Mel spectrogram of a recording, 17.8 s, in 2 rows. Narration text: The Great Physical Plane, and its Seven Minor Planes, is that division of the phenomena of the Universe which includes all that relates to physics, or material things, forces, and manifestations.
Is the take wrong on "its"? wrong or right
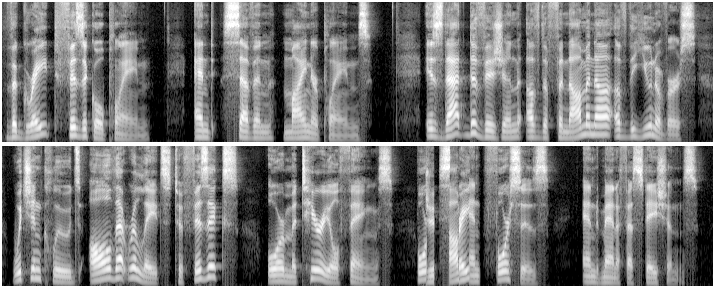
wrong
